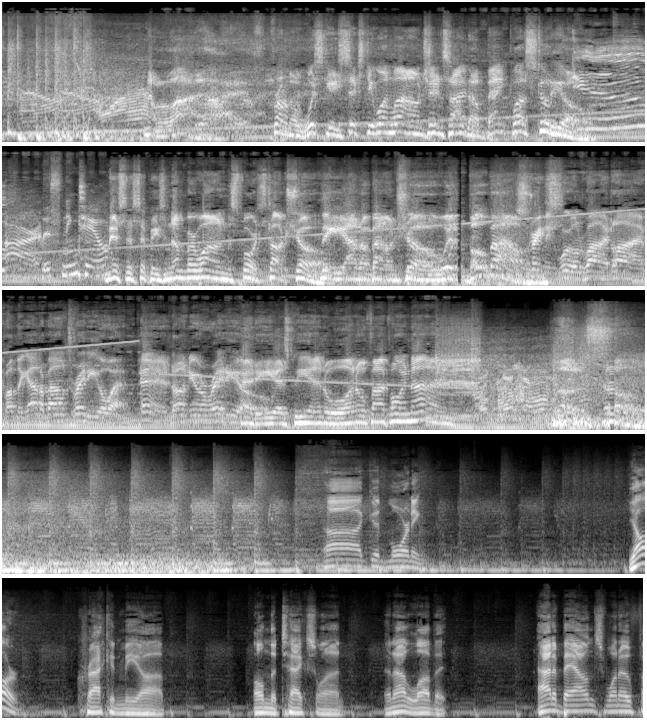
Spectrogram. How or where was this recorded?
phone line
